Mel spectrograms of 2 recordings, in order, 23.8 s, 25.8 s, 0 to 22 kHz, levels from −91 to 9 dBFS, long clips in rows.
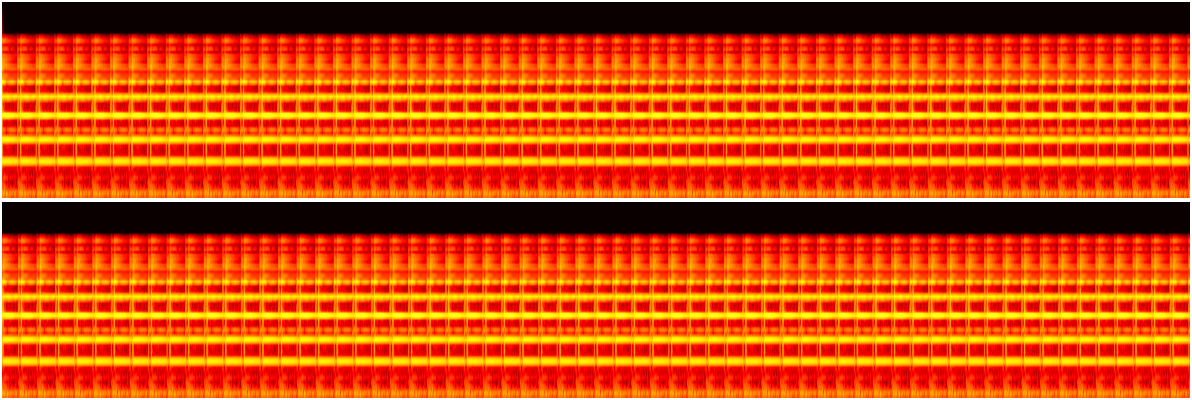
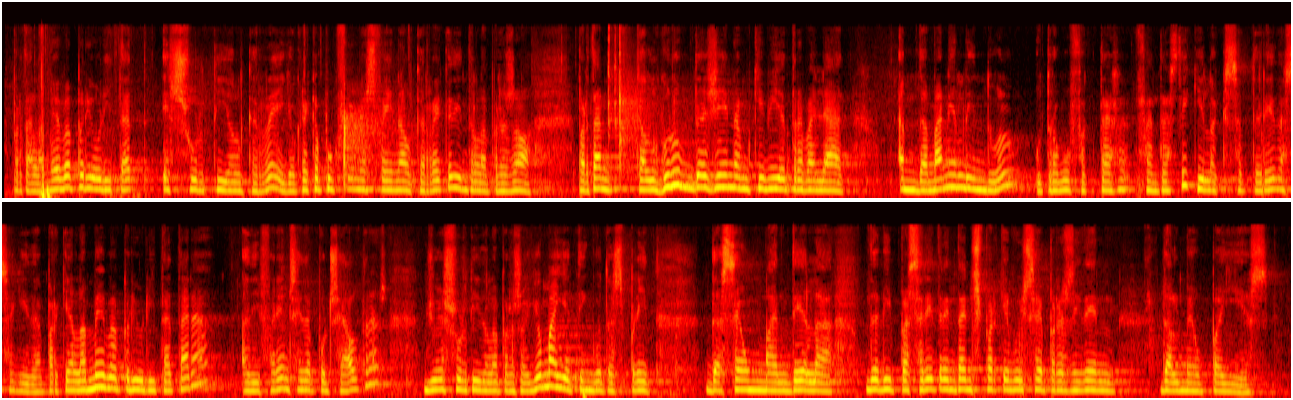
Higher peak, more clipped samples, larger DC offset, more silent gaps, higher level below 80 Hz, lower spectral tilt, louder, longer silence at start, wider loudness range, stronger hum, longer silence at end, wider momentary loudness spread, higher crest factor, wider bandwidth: first, 0 dBFS vs -8 dBFS; neither; neither; neither; about the same, -48 dBFS vs -48 dBFS; second, 1.5 dB/octave vs -6 dB/octave; first, -8 LUFS vs -25 LUFS; about the same, 0 s vs 0.1 s; second, 0 LU vs 3 LU; neither; second, 0 s vs 0.15 s; second, 0 LU vs 9 LU; second, 10 dB vs 18 dB; second, 11 kHz vs 13.5 kHz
